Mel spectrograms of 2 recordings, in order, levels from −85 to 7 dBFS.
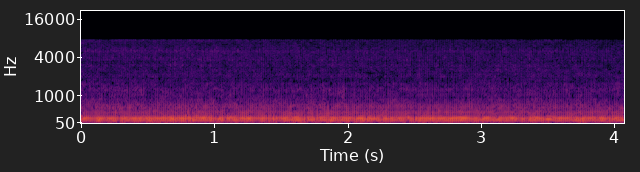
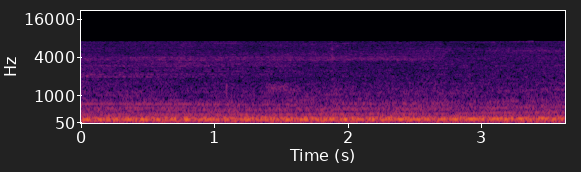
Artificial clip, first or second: first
